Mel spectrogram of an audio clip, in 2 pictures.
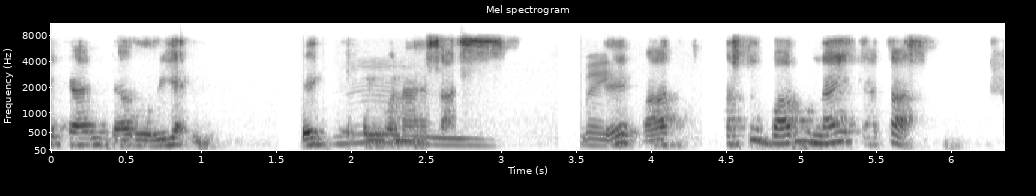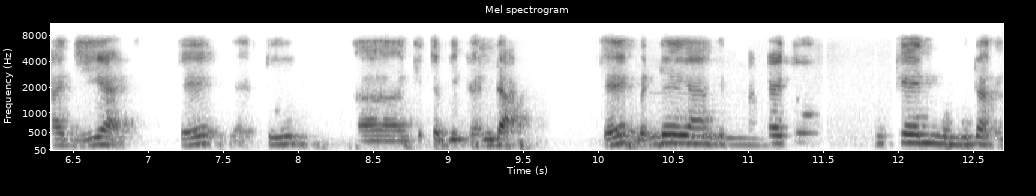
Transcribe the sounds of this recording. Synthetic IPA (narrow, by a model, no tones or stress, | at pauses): kandaɾuɾiat̪̚dɲ | kekəpəluanasas | keba | ast̪ubaɾunãɪʔkəat̪as | kəhad͡ʒian | okejait̪u | əkit̪əbəlikəɦəndaʔ̚ | okebəndəjaŋkit̪əpakajt̪u | mũŋkɪnmə̃mudahk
